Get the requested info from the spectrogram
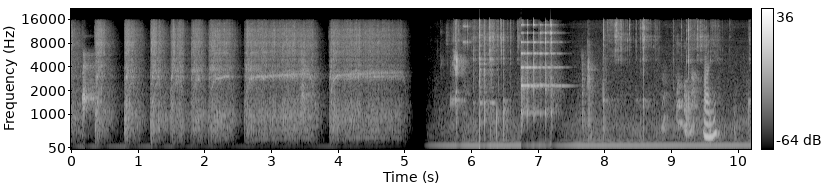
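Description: Small electric food chopper pulsed on and off, its blades chopping walnuts and sunflower seeds. There are a run of short bursts, then two longer ones with a rising motor whine. After that come clicks, scraping and a ringing clink as the chopped nuts are scraped out into a bowl.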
